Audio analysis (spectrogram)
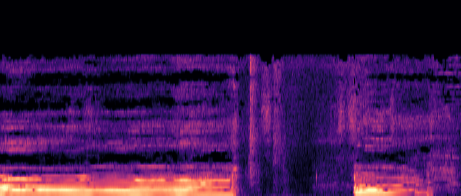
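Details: Husky howling while hearing its favourite song: a long, steady, tonal howl held for about three seconds, a pause with faint background noise, then a shorter howl with a slight waver.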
